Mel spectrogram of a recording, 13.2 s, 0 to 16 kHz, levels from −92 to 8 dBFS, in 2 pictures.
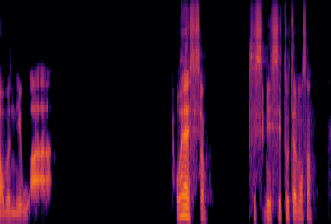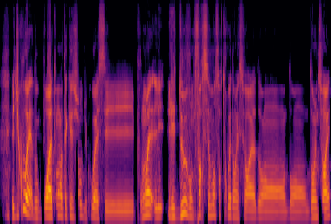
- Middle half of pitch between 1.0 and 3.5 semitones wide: No, average, 3.9 semitones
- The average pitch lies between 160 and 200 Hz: No, low, 135 Hz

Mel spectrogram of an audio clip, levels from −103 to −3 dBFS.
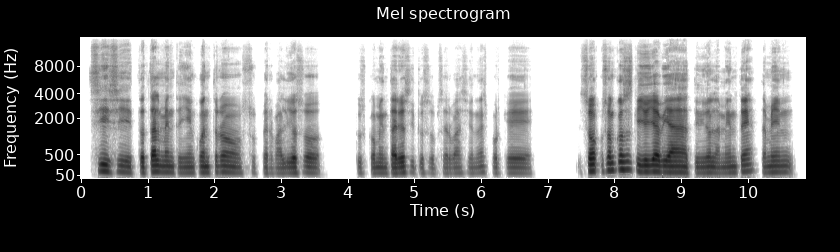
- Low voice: Yes, low, 105 Hz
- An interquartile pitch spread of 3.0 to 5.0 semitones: No, narrow, 2.4 semitones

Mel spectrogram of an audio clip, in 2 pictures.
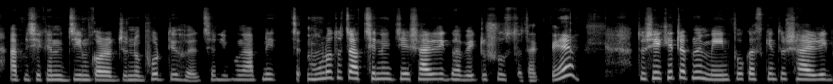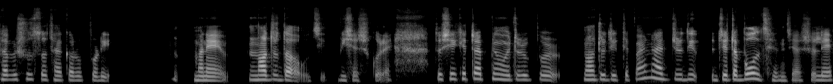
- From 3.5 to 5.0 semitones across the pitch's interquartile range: No, average, 2.9 semitones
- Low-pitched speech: No, high, 225 Hz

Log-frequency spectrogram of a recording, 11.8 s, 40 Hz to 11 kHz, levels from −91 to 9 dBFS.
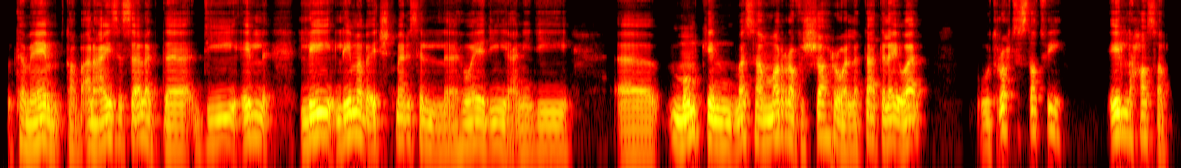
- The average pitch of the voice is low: Yes, low, 100 Hz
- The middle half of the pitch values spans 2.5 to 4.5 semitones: No, average, 5.1 semitones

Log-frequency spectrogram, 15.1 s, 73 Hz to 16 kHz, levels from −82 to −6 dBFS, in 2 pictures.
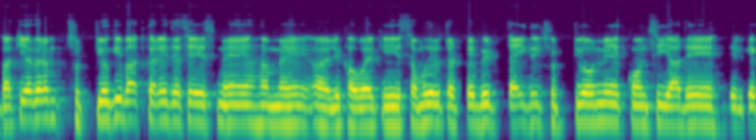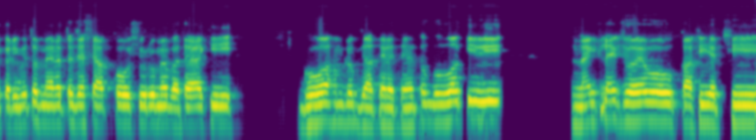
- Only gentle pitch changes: Yes, narrow, 1.9 semitones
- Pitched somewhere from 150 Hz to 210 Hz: No, medium, 140 Hz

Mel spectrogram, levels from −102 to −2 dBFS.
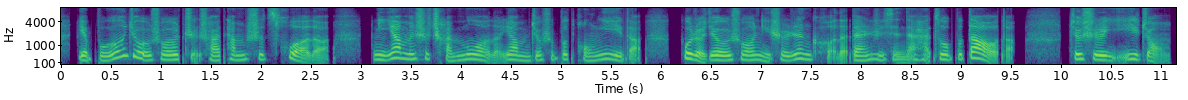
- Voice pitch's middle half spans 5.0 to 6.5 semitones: No, average, 3.0 semitones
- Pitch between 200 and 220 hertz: Yes, high, 210 Hz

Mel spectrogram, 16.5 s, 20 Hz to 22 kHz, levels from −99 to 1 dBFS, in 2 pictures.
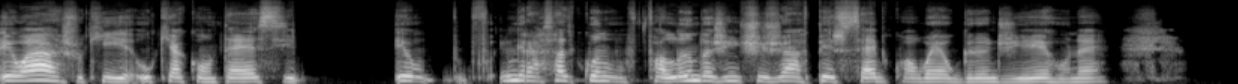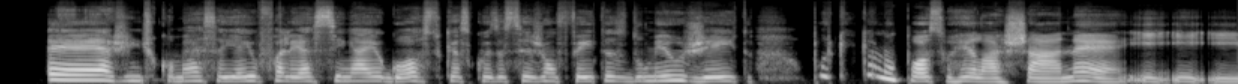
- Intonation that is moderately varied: Yes, average, 3.0 semitones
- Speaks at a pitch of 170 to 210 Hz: Yes, high, 190 Hz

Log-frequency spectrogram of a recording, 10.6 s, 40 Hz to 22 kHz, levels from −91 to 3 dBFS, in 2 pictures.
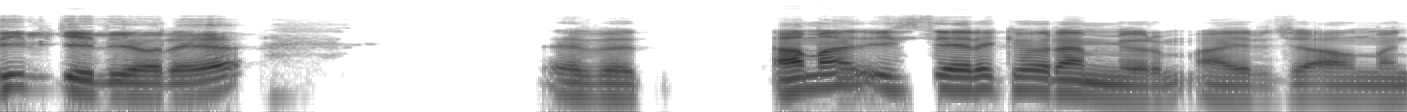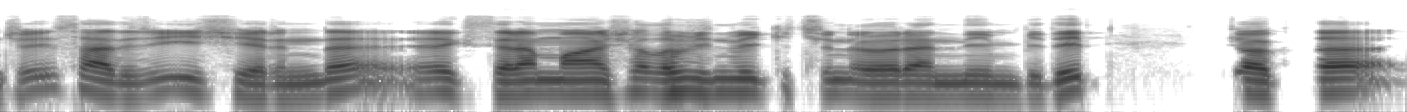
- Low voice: Yes, low, 120 Hz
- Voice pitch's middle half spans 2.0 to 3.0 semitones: No, average, 4.0 semitones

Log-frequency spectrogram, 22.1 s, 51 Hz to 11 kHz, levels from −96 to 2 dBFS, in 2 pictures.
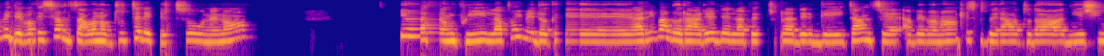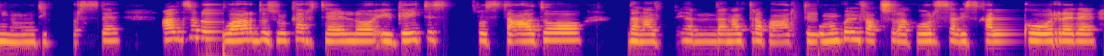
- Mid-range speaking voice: No, high, 220 Hz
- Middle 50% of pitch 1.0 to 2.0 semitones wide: Yes, narrow, 1.7 semitones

